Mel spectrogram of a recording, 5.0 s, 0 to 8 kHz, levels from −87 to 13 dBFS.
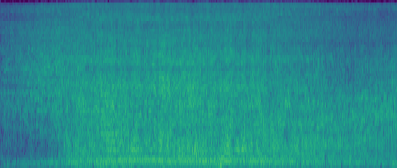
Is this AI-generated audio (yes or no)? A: yes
